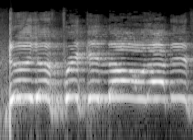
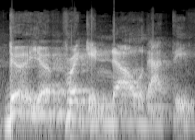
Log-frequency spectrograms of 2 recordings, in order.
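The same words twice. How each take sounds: First: A loud, strong voice pushed from the chest. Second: A harsh, gritty metal-style voice. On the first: "let's try that loud voice again" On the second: "let's go for something like a metal voice"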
